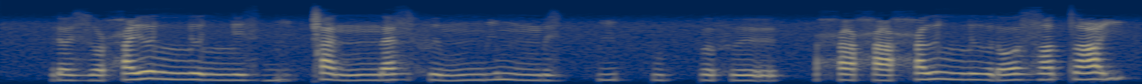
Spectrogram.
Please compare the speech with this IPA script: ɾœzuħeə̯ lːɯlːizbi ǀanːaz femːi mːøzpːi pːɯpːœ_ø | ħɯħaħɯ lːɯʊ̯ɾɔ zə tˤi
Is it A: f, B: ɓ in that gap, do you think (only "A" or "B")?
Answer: A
